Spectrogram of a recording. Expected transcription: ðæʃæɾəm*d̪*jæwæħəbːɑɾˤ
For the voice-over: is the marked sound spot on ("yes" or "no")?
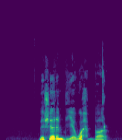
yes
